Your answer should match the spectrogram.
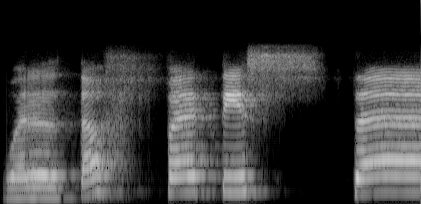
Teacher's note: sinnya juga sifatnya adalah al-hams, ada as-safirnya, ada roghahnya juga ya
